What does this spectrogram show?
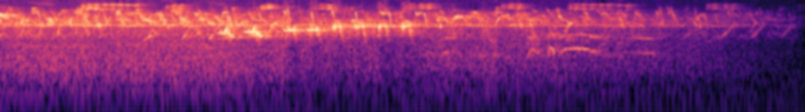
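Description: Faint chirping of many small birds, short quick calls overlapping one another, fading out near the end.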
